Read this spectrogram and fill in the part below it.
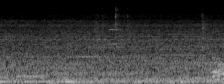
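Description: A lift button clicks as it is pressed.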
